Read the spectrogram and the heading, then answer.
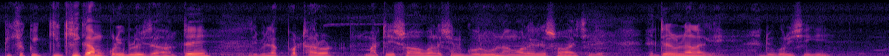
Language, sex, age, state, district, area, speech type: Assamese, male, 60+, Assam, Goalpara, urban, spontaneous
